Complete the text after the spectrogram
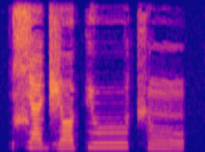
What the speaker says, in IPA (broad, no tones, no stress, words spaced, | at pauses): ɕæd͡ʒʌ pʲuː t͡ʃũ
